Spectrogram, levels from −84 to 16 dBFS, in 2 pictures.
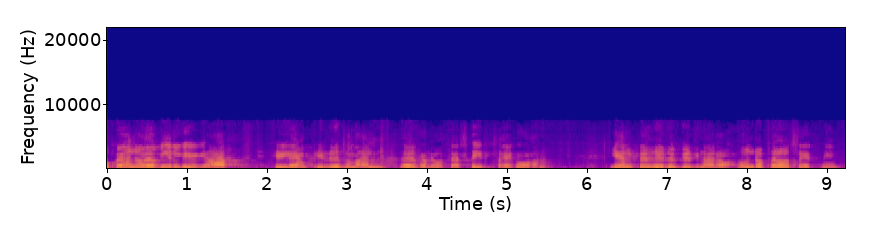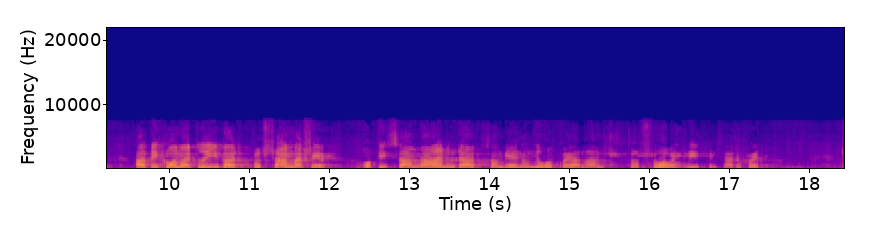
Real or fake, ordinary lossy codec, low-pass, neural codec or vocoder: fake; none; none; codec, 16 kHz, 1 kbps, FreqCodec, larger model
